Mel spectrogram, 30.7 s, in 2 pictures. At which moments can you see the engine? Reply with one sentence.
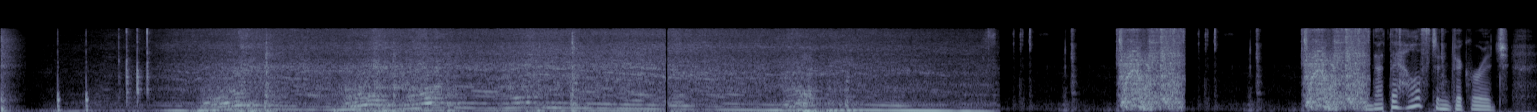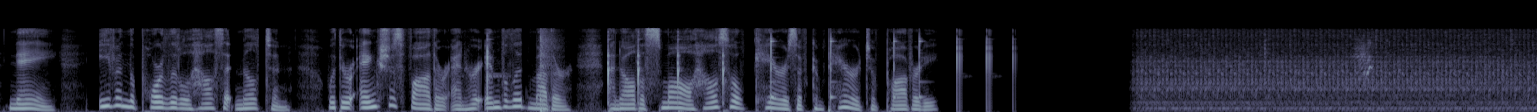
The engine can be heard from 0.2 to 14.4 s and from 26.6 to 30.7 s.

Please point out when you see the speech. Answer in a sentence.
You can hear the speech from 13.6 to 24.8 s.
